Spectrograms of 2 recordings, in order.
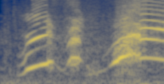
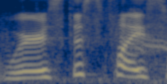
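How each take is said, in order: First: Much higher, loud, shrill shriek; shrieked question. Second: Said in the usual way. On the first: Real, not acted. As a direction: shriek it in disbelief. Repeating the line, then shrieking it.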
